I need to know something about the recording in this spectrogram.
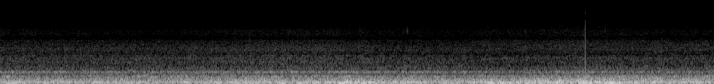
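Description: A car drives steadily along a highway with a low, constant road rumble.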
